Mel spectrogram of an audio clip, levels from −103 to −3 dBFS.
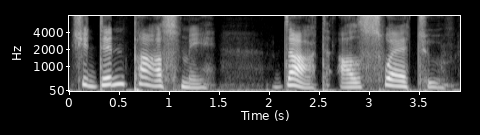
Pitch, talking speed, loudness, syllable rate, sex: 205 Hz, 120 wpm, -19 LUFS, 2.5 syllables/s, female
